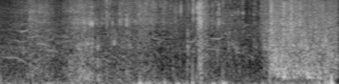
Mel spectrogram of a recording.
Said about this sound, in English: The net splashes into the water and he starts reeling it in.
